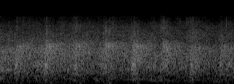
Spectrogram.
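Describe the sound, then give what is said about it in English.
A church audience claps their hands in praise, giving the Lord a hand clap. The clapping is a dense, steady wash with no breaks, moderately loud throughout. “Go ahead, give the Lord a hand clap.”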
